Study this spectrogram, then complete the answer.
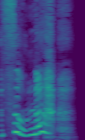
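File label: Voice damaged, Japanese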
